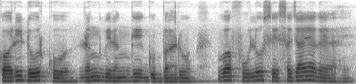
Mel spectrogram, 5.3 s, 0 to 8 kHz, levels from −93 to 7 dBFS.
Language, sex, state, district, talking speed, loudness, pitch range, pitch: Hindi, male, Uttar Pradesh, Lucknow, 125 wpm, -19 LUFS, 110-135 Hz, 125 Hz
